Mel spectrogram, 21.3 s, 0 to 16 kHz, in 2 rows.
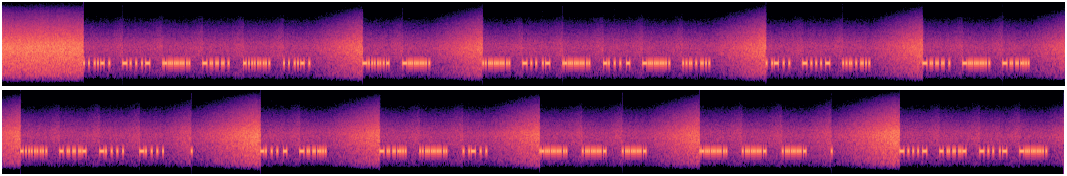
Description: Hellschreiber (Feld-Hell, 122.5 baud), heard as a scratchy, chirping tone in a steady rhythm, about 980 Hz. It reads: JH5PCJ DE SM5UEX TNX FER CALL. UR RST 599 599. NAME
